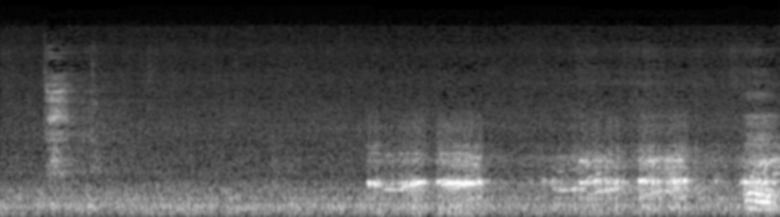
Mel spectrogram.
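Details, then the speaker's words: Teaching example of stridor lung sounds: repeated harsh, high-pitched tonal breathing noises from upper airway blockage or constriction, as heard with conditions like epiglottitis or mono. "Because Strider comes from Upper airway. upper airway. So a lot of times you'll hear this with things like epiglottitis I heard that with mono."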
